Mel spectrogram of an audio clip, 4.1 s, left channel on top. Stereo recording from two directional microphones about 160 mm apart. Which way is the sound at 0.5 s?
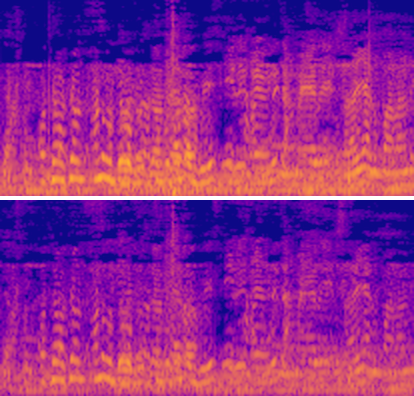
10° left (ahead or behind).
